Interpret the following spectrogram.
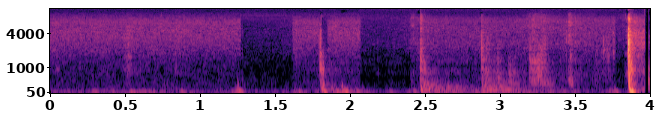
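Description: Low thuds of a basketball being handled and hitting the ground, a few scattered knocks, then one sharp, loud thump near the end.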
